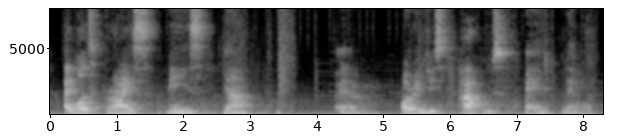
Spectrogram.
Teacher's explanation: the last item on the list often have the downward intonation, while other items before that one has the high intonation or the upward intonation. For example, you can see upward, upward, upward, and then downward. · The voice rises for items in the list and falls at the final item. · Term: intonation in a list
